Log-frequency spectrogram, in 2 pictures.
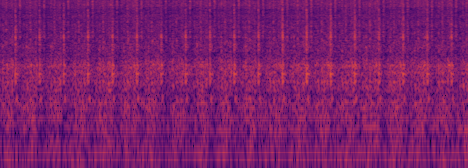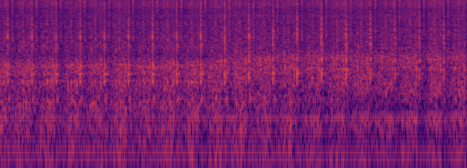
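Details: Subaru engine at idle: steady idle with sharp, regular knock about three per second, clear over the engine; deep internal knock, source undetermined, owner weighing repair versus replacement engine.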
